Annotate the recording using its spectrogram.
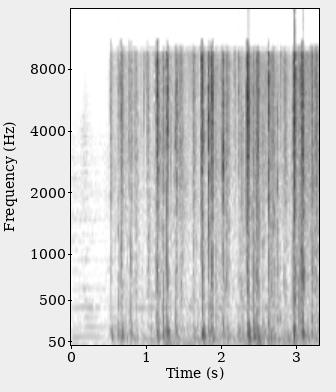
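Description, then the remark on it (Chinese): Horse hooves of an approaching cavalryman clip-clop in a quick, steady rhythm of sharp knocks that grow slightly louder over a few seconds, on the Gobi desert at dusk, after a brief low hum at the start. No one speaks. “传来一只火鸟的脚步声，一名骑兵迎面而来。”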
